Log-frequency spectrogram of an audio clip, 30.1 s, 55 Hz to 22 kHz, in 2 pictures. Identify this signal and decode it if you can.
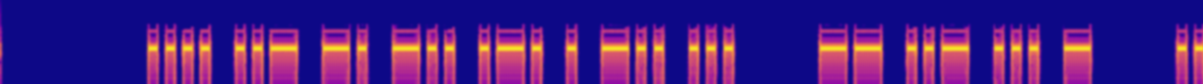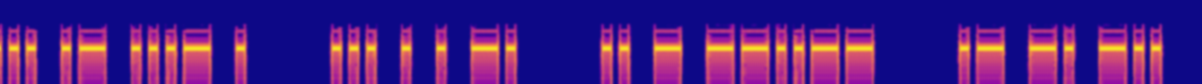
Morse code, heard as a keyed tone, about 11 wpm, 700 Hz. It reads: HUNDREDS MUST HAVE SEEN IT, AND
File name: 11 WPM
